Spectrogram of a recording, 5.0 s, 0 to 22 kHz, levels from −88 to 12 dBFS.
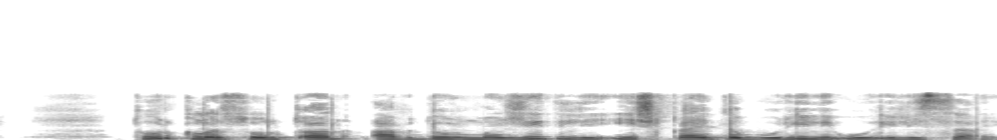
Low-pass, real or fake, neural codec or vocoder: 7.2 kHz; fake; codec, 16 kHz, 4 kbps, X-Codec, WavLM features, trained on Multilingual LibriSpeech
